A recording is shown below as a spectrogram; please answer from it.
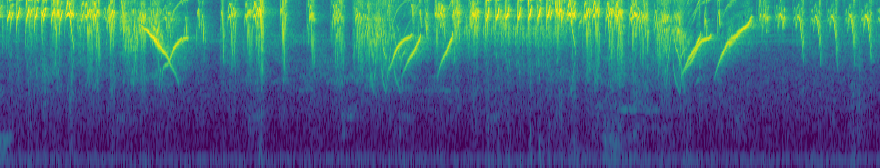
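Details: Bananaquits (sibite), several gathered at a trapping cage, give a busy chorus of very high twittering notes broken by quick rising and falling slurred whistles, voices overlapping without pause.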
